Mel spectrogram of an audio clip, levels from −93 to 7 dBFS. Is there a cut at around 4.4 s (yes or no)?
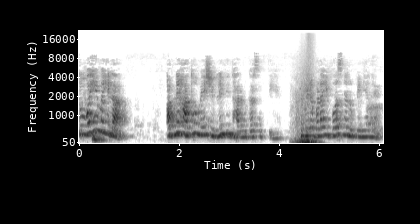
yes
